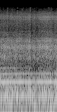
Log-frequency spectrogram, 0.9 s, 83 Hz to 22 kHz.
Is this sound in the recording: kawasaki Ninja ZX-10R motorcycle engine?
yes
